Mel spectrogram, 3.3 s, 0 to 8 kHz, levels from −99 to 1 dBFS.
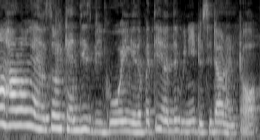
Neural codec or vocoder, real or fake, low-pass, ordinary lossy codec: codec, 16 kHz, 8 kbps, FreqCodec, larger model; fake; none; none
